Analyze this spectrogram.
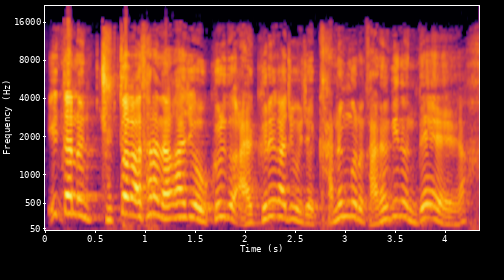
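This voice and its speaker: A man's voice: very high-pitched, big pitch swings, fast talker. A man preaching a Sunday sermon in a church, reading scripture aloud and asking the congregation questions. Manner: chuckles to himself now and then. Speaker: pastor. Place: church sanctuary.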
